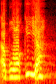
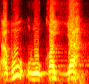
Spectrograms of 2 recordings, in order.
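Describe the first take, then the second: First: The name is said as Raqiyah. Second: The name is said as Ruqayyah. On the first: The speaker calls it wrong. "jangan dibaca" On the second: The speaker calls it right.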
